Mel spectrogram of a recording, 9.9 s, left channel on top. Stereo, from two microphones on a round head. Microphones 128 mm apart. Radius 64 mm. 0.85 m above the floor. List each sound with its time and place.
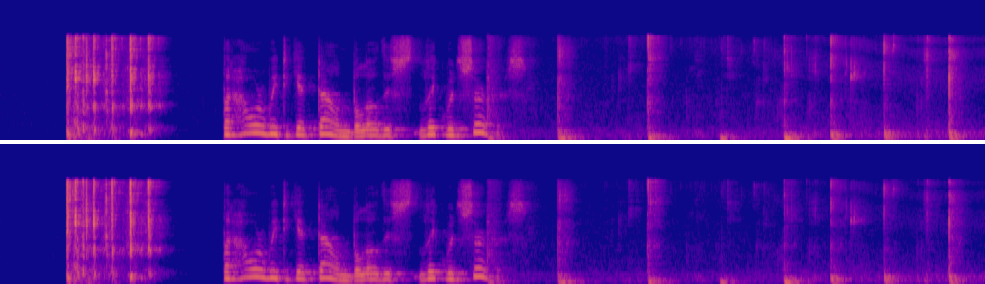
0.7 s typing on a keyboard: 25° right (ahead or behind), 0.9 m
2.2 s a man speaking: 10° left (ahead or behind), 0.7 m
4.9 s footsteps: 15° left (ahead or behind), 4.5 m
